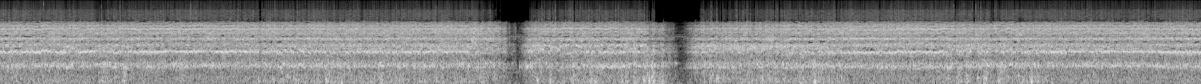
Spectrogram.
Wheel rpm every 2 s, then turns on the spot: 220, 230, 160, 150, 210, 230.
none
